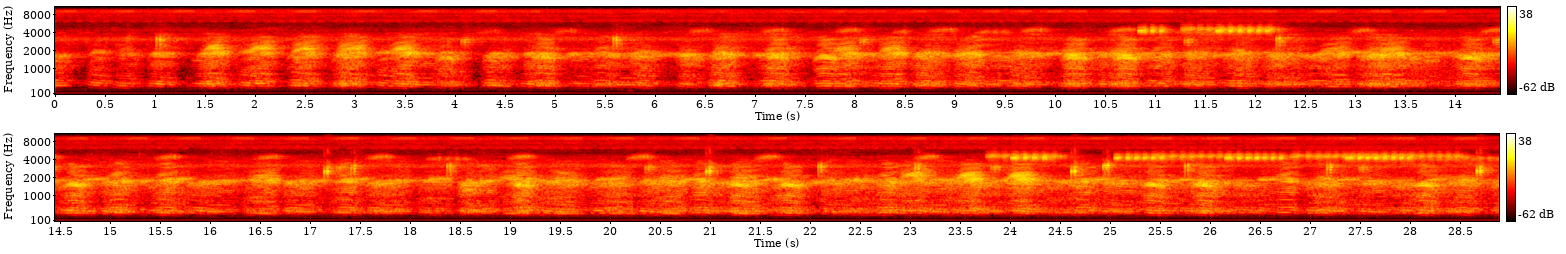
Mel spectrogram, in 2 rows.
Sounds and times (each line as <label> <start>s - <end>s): vocal intensities of species 10.6s - 13.0s
vocal intensities of species 22.9s - 28.8s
